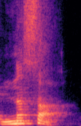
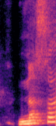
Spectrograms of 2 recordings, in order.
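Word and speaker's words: נשא: इसकी प्रोनाउंसिएशन जो है वो नासा नहीं है, लेकिन इसकी प्रोनाउंसिएशन जो है इस शब्द की हिब्रू भाषा में वो है नसा।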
